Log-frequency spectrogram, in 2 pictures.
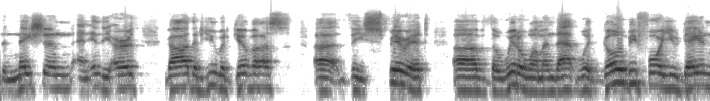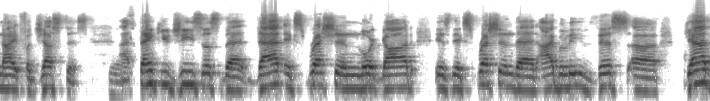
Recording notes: This episode was taken from a Zoom call on May 29, 2020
